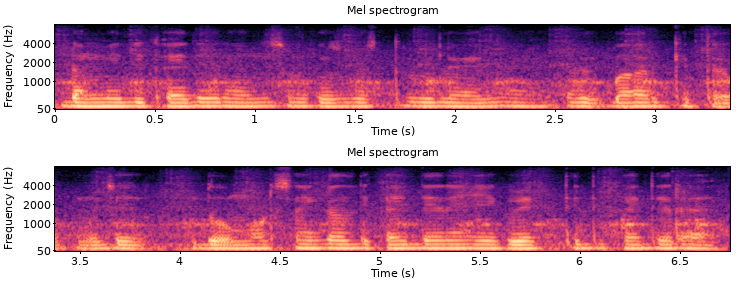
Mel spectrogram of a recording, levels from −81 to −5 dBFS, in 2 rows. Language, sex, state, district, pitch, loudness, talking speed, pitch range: Hindi, male, Rajasthan, Bikaner, 135 Hz, -16 LUFS, 205 wpm, 130-135 Hz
